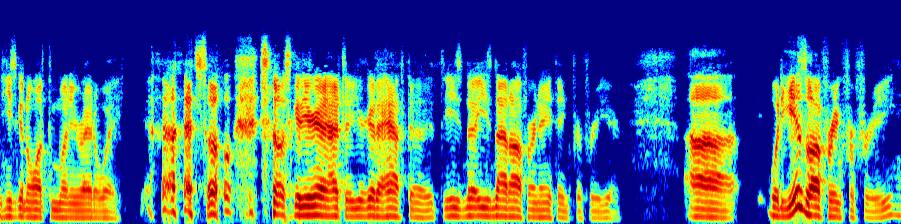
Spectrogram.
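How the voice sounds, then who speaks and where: A man co-hosting a podcast, giving a casual recommendation in a rambling, halting way and often repeating his phrases. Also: fairly low pitch, dry recording, muffled recording. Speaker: podcast co-host.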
